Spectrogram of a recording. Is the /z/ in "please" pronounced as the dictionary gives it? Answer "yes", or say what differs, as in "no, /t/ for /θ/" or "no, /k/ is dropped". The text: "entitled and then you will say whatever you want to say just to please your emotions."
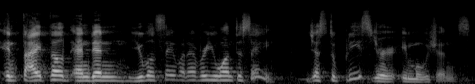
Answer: no, /s/ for /z/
